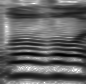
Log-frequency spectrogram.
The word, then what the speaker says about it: Louisville: I do love Louisville Louisville is awesome and you got to say it like that Louisville like you got marbles in around but it was a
